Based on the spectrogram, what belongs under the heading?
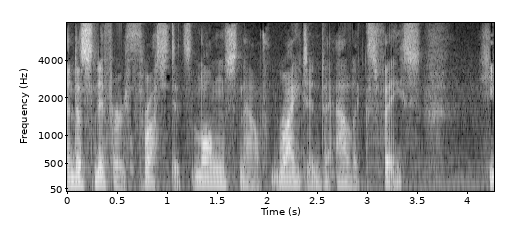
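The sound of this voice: The reading voice is unforced. Nothing in it sounds pushed.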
